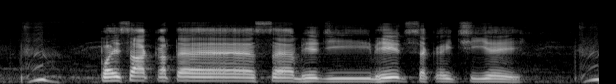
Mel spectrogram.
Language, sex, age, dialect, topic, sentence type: Maithili, male, 41-45, Eastern / Thethi, banking, question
